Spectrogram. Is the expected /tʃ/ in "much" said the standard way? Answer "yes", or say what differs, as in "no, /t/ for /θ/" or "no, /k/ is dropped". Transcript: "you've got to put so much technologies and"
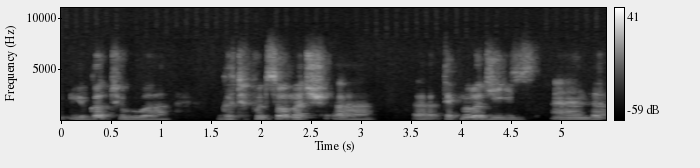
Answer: yes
